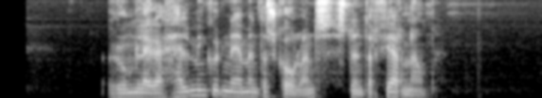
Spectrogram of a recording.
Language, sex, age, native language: Icelandic, other, 40-49, Icelandic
